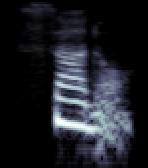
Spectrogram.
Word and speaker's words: subtle: That's how I pronounce that second syllable. Now let's put it all together. Subtle, subtle.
